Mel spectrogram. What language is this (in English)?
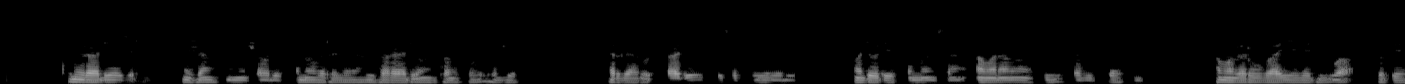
Oromo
